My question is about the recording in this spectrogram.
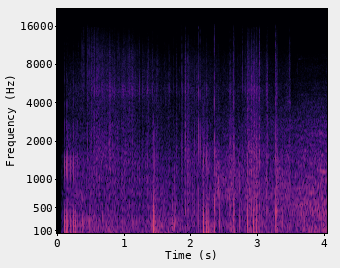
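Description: A quick, irregular run of sharp cracks and pops over a steady background noise, thickest between about one and a half and three and a half seconds in.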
